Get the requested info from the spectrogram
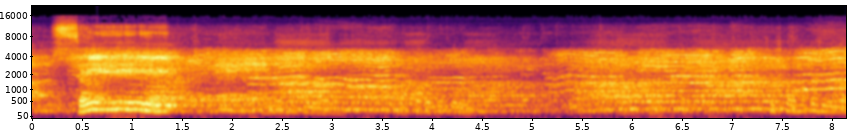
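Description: A congregation of men and boys chanting together in unison, many voices at once, as in group zikr or salawat at a religious gathering.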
